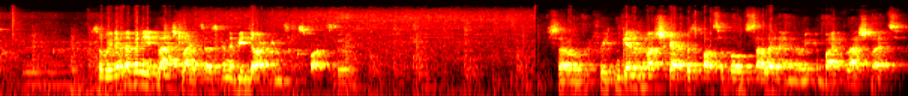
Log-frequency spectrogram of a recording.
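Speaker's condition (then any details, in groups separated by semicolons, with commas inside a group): No condition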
